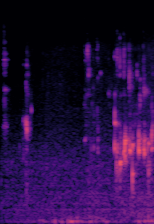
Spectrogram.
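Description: Maple syrup poured from a small bottle into a metal jigger and then tipped into a steel cocktail shaker: faint small ticks, then a brief patter of dripping liquid near the end as the jigger is emptied into the tin.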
